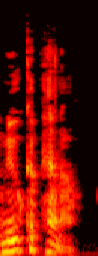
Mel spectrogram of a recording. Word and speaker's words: New Capenna: The streets of New Capenna.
